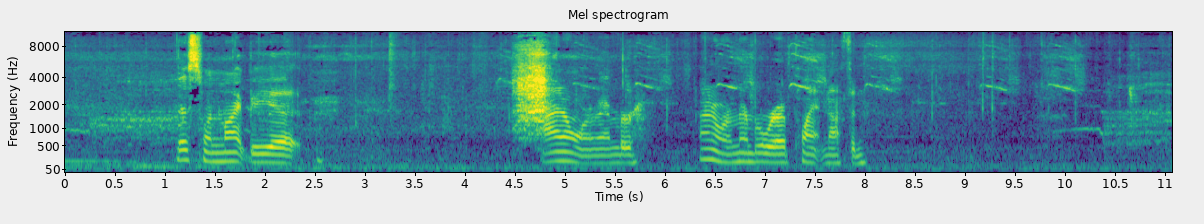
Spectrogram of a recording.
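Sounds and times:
chickens clucking: 0:00.0 - 0:02.4, 0:08.4 - 0:11.0.

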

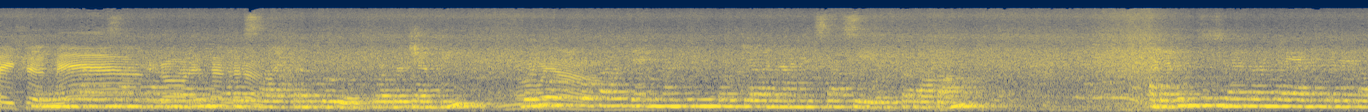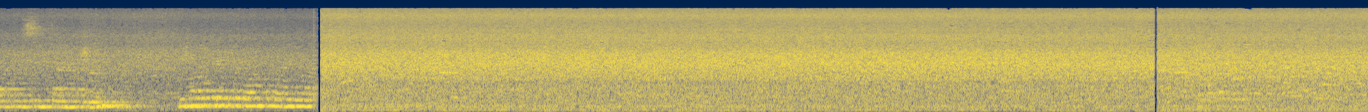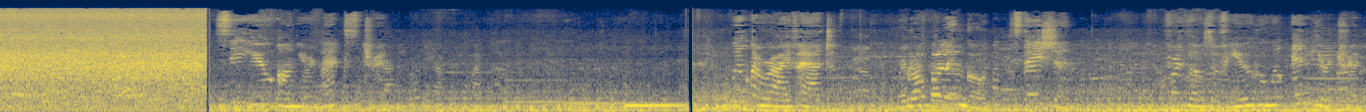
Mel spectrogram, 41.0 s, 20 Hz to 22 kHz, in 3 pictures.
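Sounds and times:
voices: 0:00.0 - 0:17.1, 0:25.2 - 0:32.7, 0:34.6 - 0:41.0
crowd and train rushing noise: 0:00.0 - 0:41.0
train carriage rumble: 0:00.0 - 0:41.0.

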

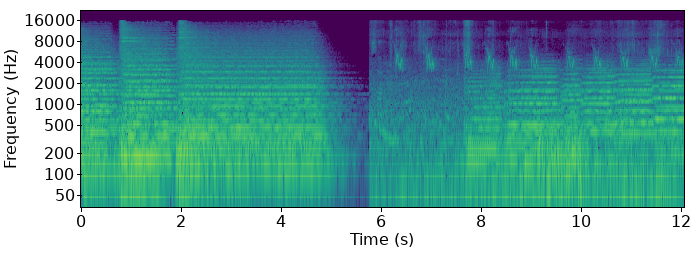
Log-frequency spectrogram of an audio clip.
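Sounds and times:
brass band playing slow chords: 0:00.0 - 0:05.7, 0:07.6 - 0:12.0.

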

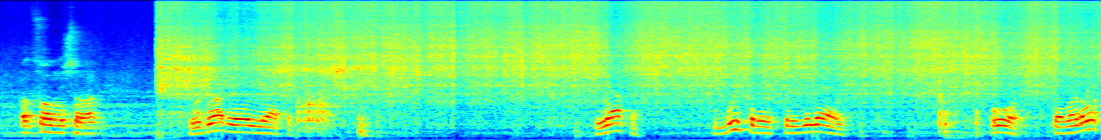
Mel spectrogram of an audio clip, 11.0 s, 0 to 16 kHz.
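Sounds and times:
meat sizzling in a frying pan: 0:01.6 - 0:11.0.

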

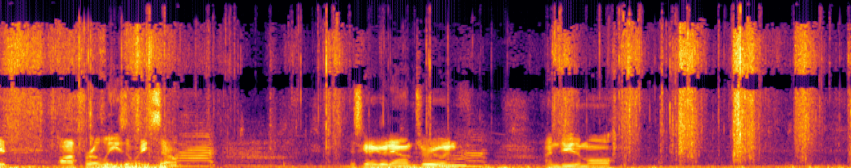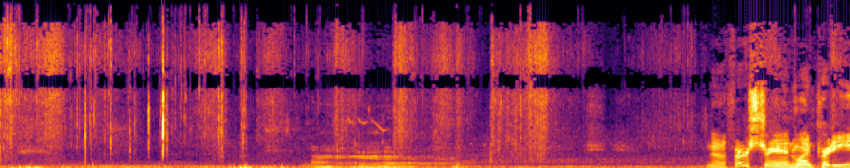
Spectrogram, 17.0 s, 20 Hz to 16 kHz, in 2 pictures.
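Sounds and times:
footsteps crunching through corn stalks: 0:00.0 - 0:04.6, 0:05.5 - 0:17.0
cow mooing: 0:01.6 - 0:03.0, 0:11.6 - 0:13.2.

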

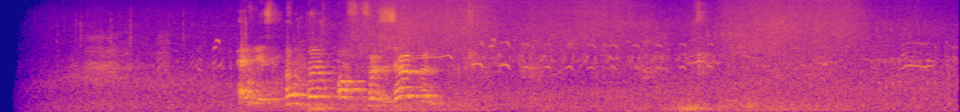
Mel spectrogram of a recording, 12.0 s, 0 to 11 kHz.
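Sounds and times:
wind: 0:00.2 - 0:12.0
surf: 0:00.4 - 0:12.0
gulls calling: 0:00.5 - 0:12.0
low rush: 0:03.0 - 0:11.3.

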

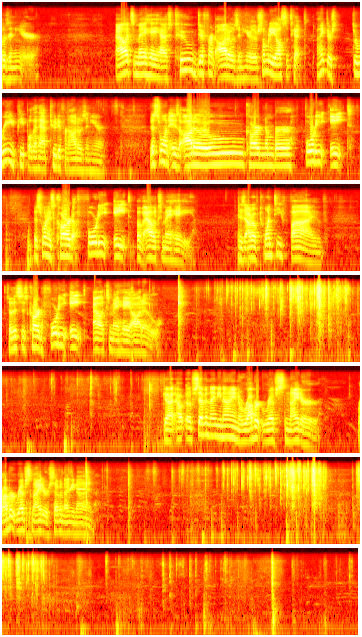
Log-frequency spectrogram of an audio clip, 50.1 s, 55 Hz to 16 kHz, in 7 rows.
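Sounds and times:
foil wrapper tearing and crinkling: 0:25.7 - 0:28.6, 0:40.0 - 0:44.0.

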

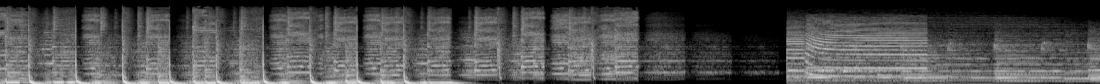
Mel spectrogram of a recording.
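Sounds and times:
background music: 0:00.0 - 0:11.0
loud horn-like blast: 0:07.9 - 0:09.8.

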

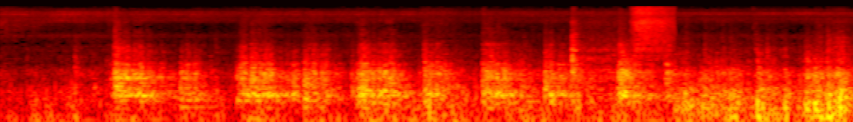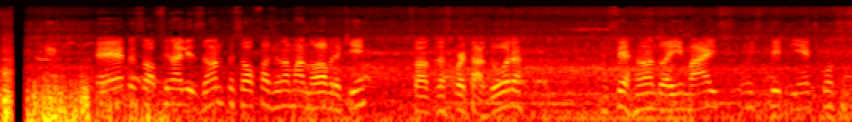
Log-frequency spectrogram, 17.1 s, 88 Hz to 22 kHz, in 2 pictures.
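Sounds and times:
metal trailer rattling and clanking: 0:00.4 - 0:17.0
short hiss: 0:06.3 - 0:06.8.

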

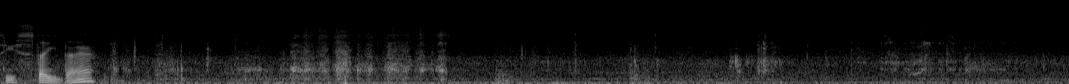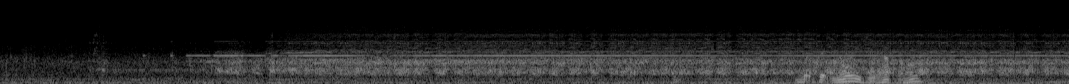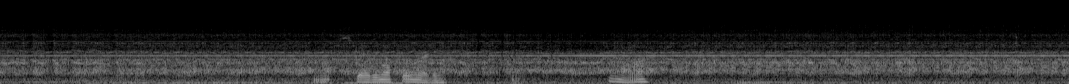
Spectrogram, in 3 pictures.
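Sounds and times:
electric motor and gearbox whining: 0:11.6 - 0:32.0
high steady tone: 0:11.8 - 0:32.0.

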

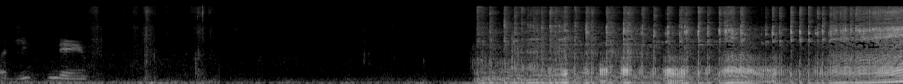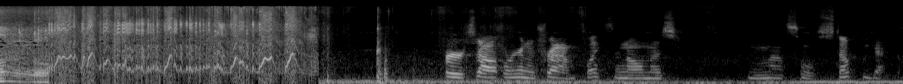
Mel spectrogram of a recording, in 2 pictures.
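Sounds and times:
chainsaw revving and cutting: 0:04.7 - 0:12.2.

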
